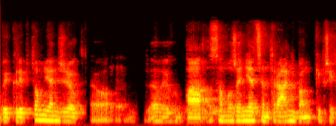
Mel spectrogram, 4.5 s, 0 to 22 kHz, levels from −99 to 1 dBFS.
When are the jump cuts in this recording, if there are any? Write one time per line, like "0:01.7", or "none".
0:01.1
0:02.5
